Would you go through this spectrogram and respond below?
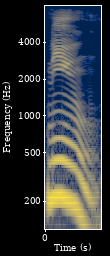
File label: "niu4", Taiwanese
